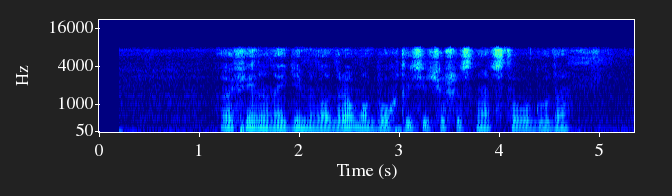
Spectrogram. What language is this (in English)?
Russian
